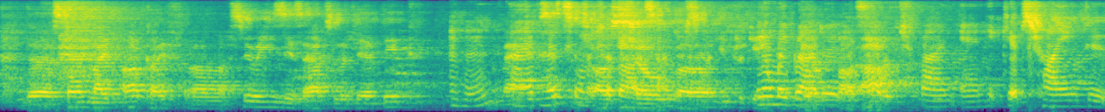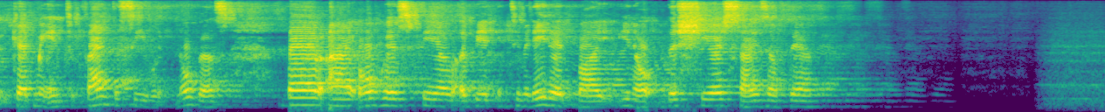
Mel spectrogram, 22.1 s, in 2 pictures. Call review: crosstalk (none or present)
present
